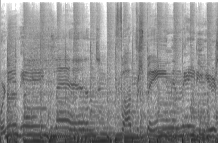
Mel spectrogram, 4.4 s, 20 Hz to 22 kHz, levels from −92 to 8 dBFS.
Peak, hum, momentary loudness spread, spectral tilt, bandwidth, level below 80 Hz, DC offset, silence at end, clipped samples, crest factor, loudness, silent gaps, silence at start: 0 dBFS; none; 1 LU; -5.5 dB/octave; over 20 kHz; -20 dBFS; 0.3%; 0 s; under 0.1%; 14 dB; -15 LUFS; none; 0 s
